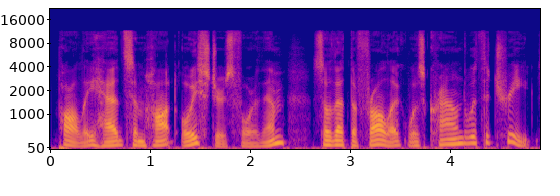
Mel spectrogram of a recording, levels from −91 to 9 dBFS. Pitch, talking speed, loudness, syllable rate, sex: 120 Hz, 195 wpm, -18 LUFS, 4.6 syllables/s, male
